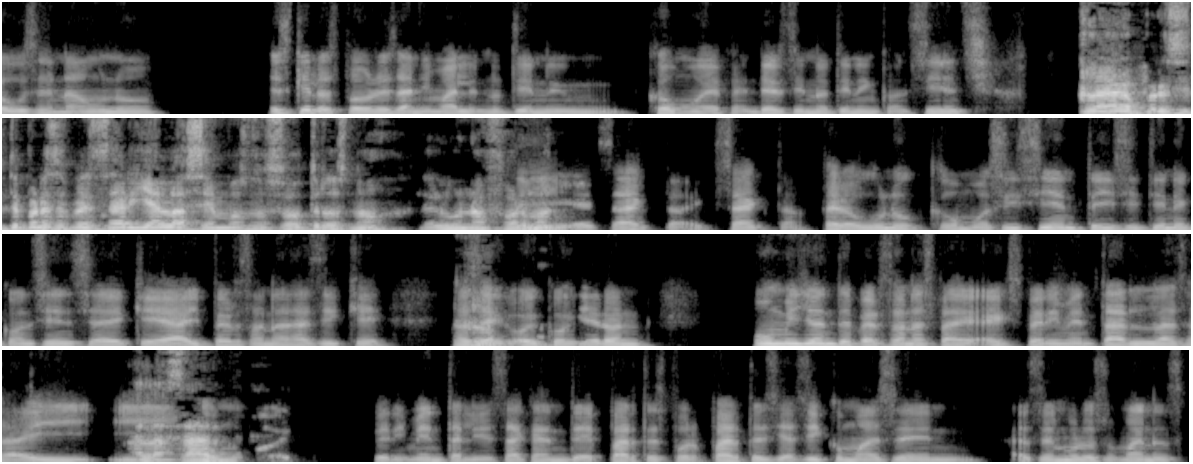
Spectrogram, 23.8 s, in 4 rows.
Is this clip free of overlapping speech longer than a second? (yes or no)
yes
